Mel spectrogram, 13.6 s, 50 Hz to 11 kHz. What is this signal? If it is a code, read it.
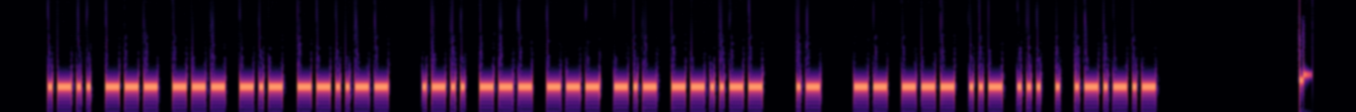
Morse code, heard as a keyed tone, about 25 wpm, 700 Hz. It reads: LOOK, LOOK, A MOUSE.
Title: Sentences from Top 1000 Words - Review Part 5 - 25wpm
